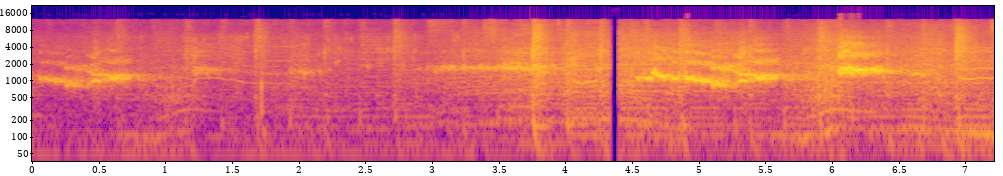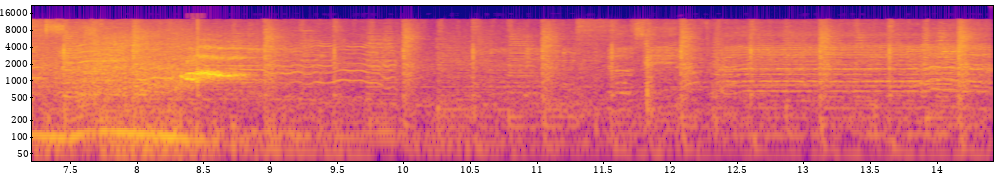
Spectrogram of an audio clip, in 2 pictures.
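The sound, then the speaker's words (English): Tires screech as a red Ferrari skids to a stop in a film scene. Loud squealing bursts fill the middle with engine rumble beneath, then a quieter motor sound carries on afterward. “As Richard Pryor turns up in a brand new red Ferrari.”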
